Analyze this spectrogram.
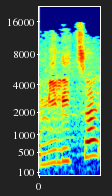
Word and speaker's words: Milica: De dónde eres primero mi nombre se pronuncia como militza y apellido es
